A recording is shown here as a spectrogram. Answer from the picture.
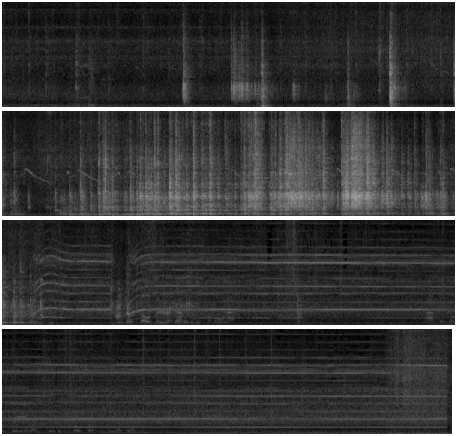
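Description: Clanks and rattles of metal roll cages being handled on a truck's steel liftgate, with a louder clattering stretch in the middle. About halfway through, a steady high electric tone starts and holds.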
